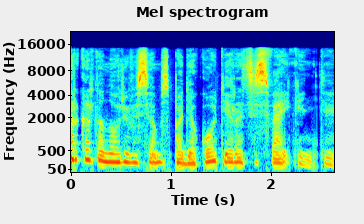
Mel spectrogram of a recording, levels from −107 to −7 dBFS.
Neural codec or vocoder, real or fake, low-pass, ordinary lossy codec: none; real; 14.4 kHz; AAC, 96 kbps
